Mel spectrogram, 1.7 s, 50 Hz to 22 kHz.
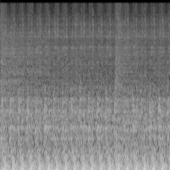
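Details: Suzuki King Quad 450 ATV starting after sitting a couple of weeks, following a fluid service and cooling system repair: even, steady quick thumping with no misses or knocks; normal idle.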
